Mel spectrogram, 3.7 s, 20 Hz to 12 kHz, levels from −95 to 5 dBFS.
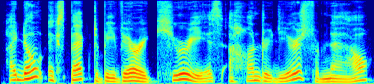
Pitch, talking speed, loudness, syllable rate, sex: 160 Hz, 190 wpm, -18 LUFS, 4.5 syllables/s, female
